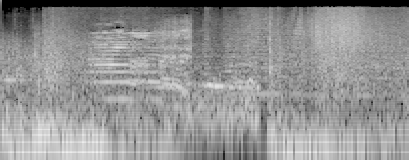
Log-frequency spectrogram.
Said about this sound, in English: Angus falls to the ground as the cannons open fire. In the loch, Cruzo is swimming along when a shell touches down close to him.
